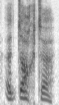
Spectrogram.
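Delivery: high, loud desperate cry; gasped plea. A narrator's reading. Groversb begging an official for a doctor, panicked cry. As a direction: gasp it out in panic. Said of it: "he gasped".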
